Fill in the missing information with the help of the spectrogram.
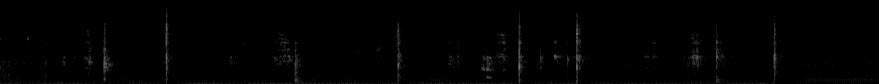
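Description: Light, scattered clicks and taps of plastic Petri dishes of agar being handled and turned over on a lab bench, about eight sharp ticks spread irregularly. A faint steady hum comes in near the end.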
